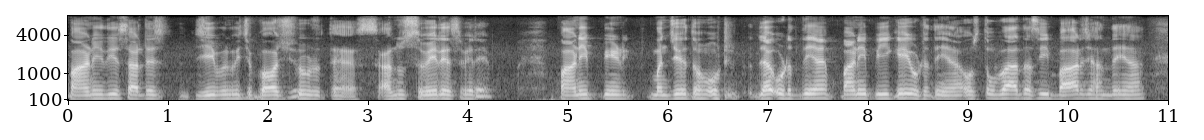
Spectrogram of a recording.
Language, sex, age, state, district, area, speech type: Punjabi, male, 45-60, Punjab, Mohali, urban, spontaneous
